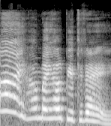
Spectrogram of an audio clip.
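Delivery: put-on very high, swooping, sing-song Irish accent. Game master voicing a halfling character greeting the players, in an Irish accent. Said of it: "She sounds Irish".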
